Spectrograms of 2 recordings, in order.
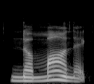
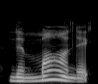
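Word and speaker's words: mnemonic: my second draft and neonic the m is completely silent we don't say it and the E here is not stressed so you can say no or ni neonic and Americans pronounce this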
